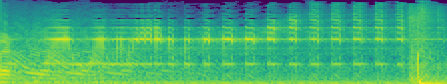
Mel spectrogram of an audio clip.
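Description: Electronic dance-track intro: a falling pitch sweep, then alarm-like synthesizer beeps pulsing about four times a second over a steady high tone and a low drone.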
